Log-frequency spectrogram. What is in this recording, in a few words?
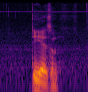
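"deism", British English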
